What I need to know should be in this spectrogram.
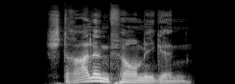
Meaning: inflection of strahlenförmig: 1. strong genitive masculine/neuter singular 2. weak/mixed genitive/dative all-gender singular 3. strong/weak/mixed accusative masculine singular 4. strong dative plural
- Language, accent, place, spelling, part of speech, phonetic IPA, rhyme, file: German, Germany, Berlin, strahlenförmigen, adjective, [ˈʃtʁaːlənˌfœʁmɪɡn̩], -aːlənfœʁmɪɡn̩, De-strahlenförmigen.ogg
